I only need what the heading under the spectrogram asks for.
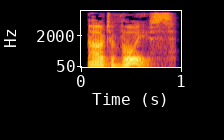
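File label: "outvoice", English, British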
